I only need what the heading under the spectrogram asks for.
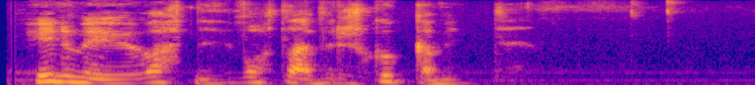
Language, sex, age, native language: Icelandic, male, 70-79, Icelandic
